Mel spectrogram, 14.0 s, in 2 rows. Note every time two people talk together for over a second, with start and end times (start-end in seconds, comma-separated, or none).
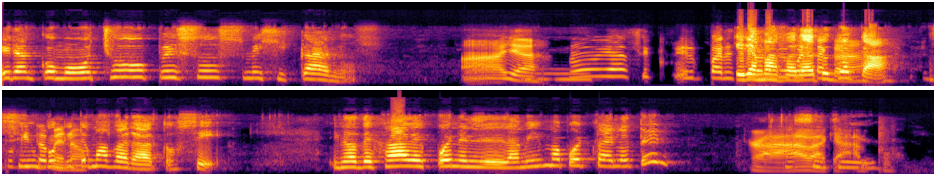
5.5-7.6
